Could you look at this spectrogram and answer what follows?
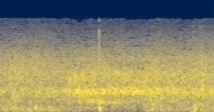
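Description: Dense roar of a stadium crowd at a football match in a video game, steady and fervent with a brief sharp accent, an announcer's voice faintly over it.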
